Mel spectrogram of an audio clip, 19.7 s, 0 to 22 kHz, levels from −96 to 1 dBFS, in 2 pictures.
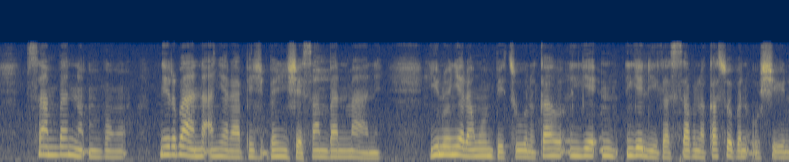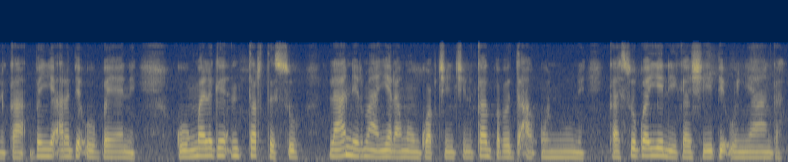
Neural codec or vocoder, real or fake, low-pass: none; real; 7.2 kHz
